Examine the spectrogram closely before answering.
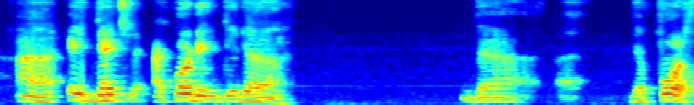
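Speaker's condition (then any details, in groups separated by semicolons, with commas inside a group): Cerebral palsy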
